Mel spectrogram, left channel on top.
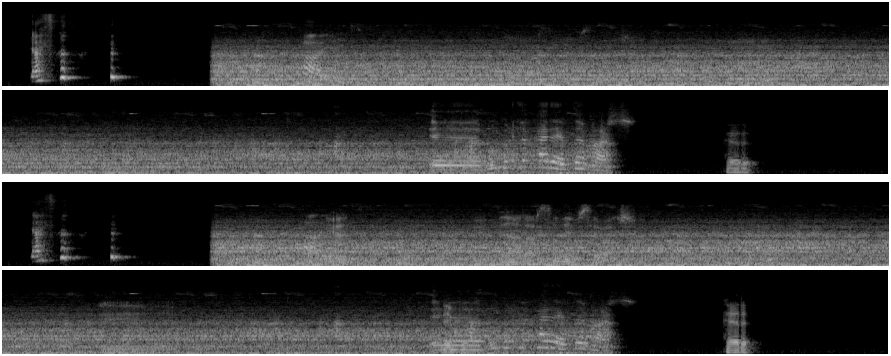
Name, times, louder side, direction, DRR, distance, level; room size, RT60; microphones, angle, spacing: voice 1, 0.3-0.7 1.1-1.2 3.0-3.4 7.0-7.8 13.1-15.2, left 3 dB, 70° left, 0.7 m, -29 dB
sound 1, 2.1-15.0, equal, 5° left, 0.6 m, -28 dB
voice 2, 3.2-3.5 4.7-6.3 9.8-10.7 13.2-13.7 16.1-16.3, right 6 dB, 80° right, 0.4 m, -33 dB
3.8 x 2.5 x 2.2 m
head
